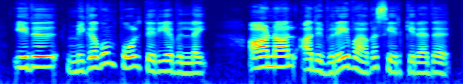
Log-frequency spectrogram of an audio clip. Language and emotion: Tamil, neutral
